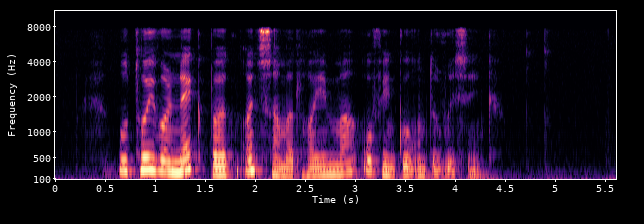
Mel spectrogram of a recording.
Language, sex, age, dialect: Faroese, female, 61+, Norðuroyggjar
